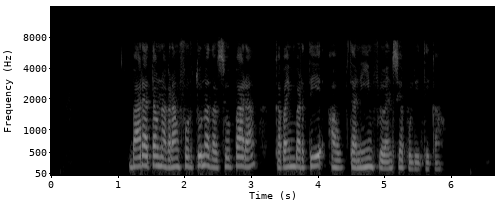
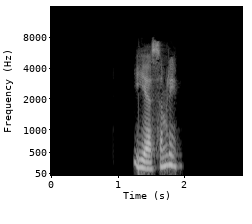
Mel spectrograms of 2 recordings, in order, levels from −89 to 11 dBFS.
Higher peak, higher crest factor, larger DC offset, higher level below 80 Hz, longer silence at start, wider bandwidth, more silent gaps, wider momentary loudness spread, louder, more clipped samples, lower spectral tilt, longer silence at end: second, -26 dBFS vs -4 dBFS; about the same, 18 dB vs 22 dB; neither; second, -82 dBFS vs -58 dBFS; about the same, 1.2 s vs 1.25 s; about the same, 8 kHz vs 8.2 kHz; neither; about the same, 11 LU vs 10 LU; second, -42 LUFS vs -21 LUFS; neither; about the same, -5.5 dB/octave vs -5 dB/octave; second, 0.8 s vs 0.95 s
